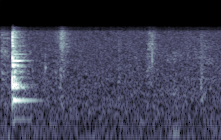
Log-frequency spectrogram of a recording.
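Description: A stainless steel pot knocked once just after the start, ringing briefly with a clear tone, followed by a couple of faint ticks.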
